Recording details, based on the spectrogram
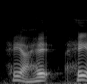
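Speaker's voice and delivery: ordinary talk, nothing marked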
